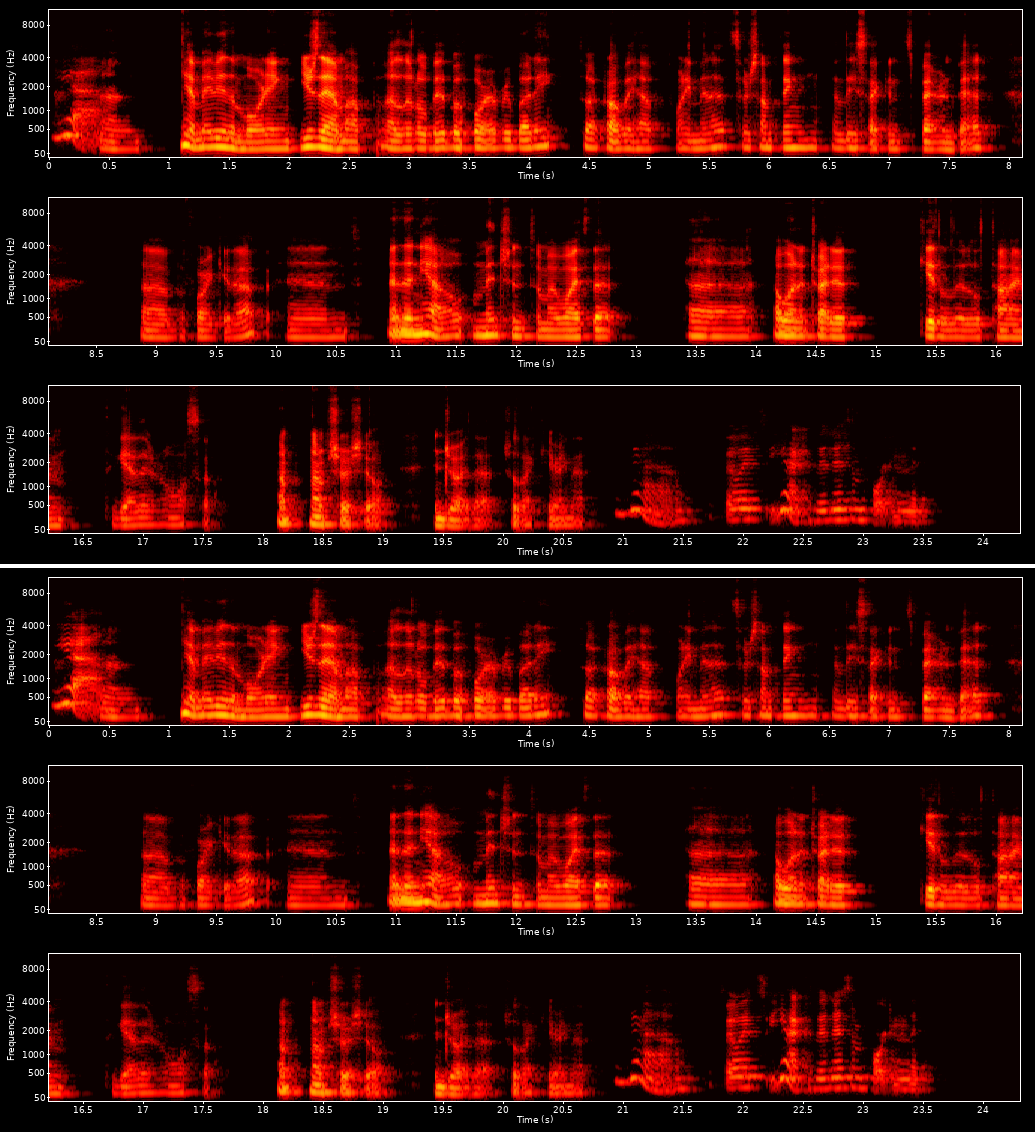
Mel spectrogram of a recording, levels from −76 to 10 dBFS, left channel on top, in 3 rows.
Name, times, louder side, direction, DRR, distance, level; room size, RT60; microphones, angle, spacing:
voice 1, 0.0-0.5 20.9-21.5 21.8-23.5, right 2 dB, 90° right, 2 dB, 2.9 m, -34 dB
voice 2, 1.1-4.2 4.4-7.8 8.9-9.8 10.1-10.6 10.9-12.8 13.4-14.7 15.4-16.3 16.7-17.5 18.1-19.0 19.4-20.7, left 2 dB, 30° left, 11 dB, 1.0 m, -27 dB
19.5 x 9.0 x 3.0 m, 0.31 s
head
